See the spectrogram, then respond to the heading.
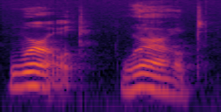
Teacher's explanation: she has this really nice dark L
